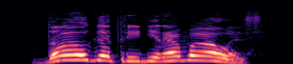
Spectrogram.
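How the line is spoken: Near shout into ear. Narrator (Russian): практически прокричал я на ухо Михаилу

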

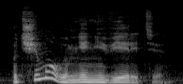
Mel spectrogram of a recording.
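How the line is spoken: Sad question. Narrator (Russian): печально спросила Снегурочка

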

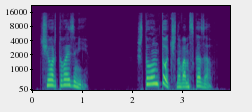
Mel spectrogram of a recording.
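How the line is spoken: Displeased grumble. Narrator (Russian): Недовольно пробурчал Кристофер Боуман

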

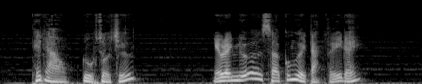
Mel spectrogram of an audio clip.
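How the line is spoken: Weary sigh. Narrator (Vietnamese): Hoàng Phủ Sơn ngán ngầm, thở dài nói

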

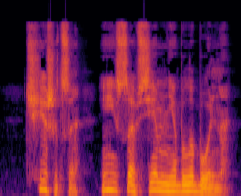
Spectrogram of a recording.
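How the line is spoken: Quiet princess. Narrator (Russian): тихо произнесла принцесса

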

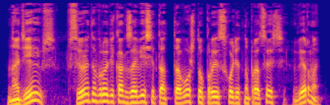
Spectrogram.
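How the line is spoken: Plain. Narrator (Russian): сказала Туссен

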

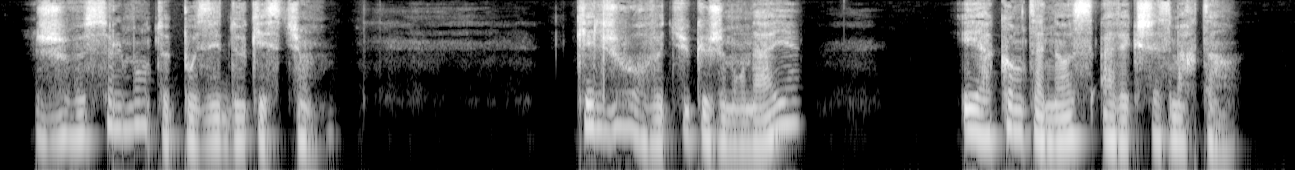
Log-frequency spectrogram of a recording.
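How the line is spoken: Very gentle but firm. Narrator (French): Elle lui répondit d'un ton très doux, mais très ferme

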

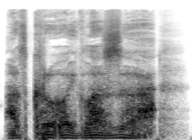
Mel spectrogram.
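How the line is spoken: Hoarse, unrecognizable voice. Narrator (Russian): говорит сипло, сам не узнавая свой голос

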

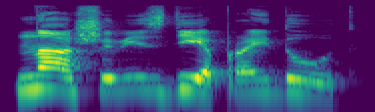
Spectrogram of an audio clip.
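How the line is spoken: Mocking remark. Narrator (Russian): насмешливо бросил Семушкин Саньке

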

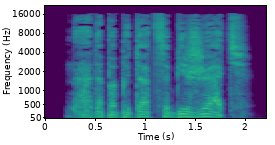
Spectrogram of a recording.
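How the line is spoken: Close whisper. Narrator (Russian): зашептал Светоний, наклонившись так близко

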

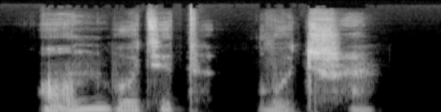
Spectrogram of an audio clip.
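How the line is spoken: Quiet reply. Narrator (Russian): тихо ответил Кости

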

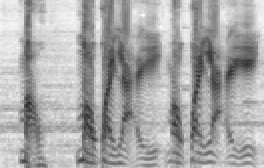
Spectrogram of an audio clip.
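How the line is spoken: Desperate shouting. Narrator (Vietnamese): Mò lững thấy chạy cũng không thoát được, lão ta hét lên

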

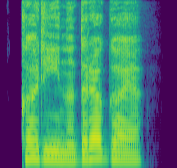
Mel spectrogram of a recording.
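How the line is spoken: Heavy sad sigh. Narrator (Russian): моя подруга тяжело вздохнула, глядя на меня печальными глазами

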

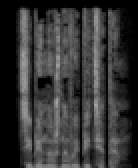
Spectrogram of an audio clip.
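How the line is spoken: Quiet. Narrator (Russian): тихо сказал он

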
